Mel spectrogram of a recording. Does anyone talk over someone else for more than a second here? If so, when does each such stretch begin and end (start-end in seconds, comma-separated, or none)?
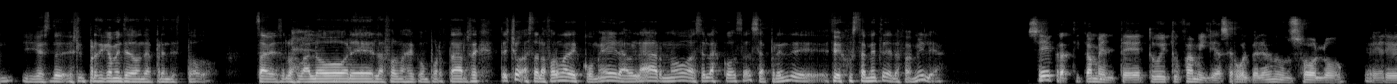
none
